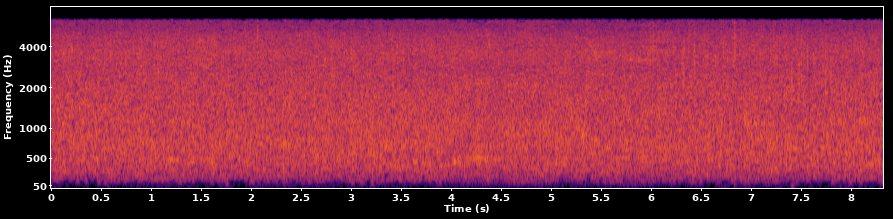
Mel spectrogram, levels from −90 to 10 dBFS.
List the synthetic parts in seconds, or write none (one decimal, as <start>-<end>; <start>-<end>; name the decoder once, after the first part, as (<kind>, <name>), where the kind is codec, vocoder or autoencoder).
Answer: 2.2-2.9 (codec, SNAC); 3.9-6.2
